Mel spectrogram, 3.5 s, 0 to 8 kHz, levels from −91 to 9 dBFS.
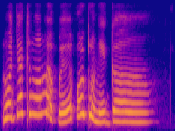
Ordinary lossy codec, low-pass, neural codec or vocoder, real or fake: AAC, 48 kbps; 7.2 kHz; codec, 32 kHz, 1.9 kbps, SNAC; fake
